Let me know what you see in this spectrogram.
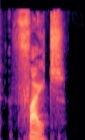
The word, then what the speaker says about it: White: Lily married a local man named Andrew White, in the local dialect pronounced Fight,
